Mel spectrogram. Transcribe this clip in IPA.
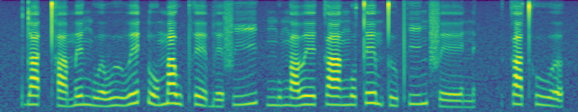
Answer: d aː˧ t̚ t̪ʰ a˩ m e˧ ŋ u˩ ə̯ ʋ ɯː˩ ʋ eː˧˥ t̚ ʋ o˩˧ m a˥˨ w pʰ eː˧˩ b e˩ f iː˧˥ | ŋ u˩˧ ŋ a˩˧ ʋ eː˧ k aː˧ ŋ o˧ t̪ eː˥˨ m t̪ ɯː˩˧ pʰ iː˧˥ ŋ f eː˩ n | k a˧ t̪ʰ u˧˩ ə̯

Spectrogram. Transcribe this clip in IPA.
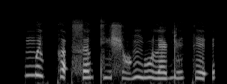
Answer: m ɘ˥˩ l kː ɐ˧ ʔ s ə˩˧˩ l tʲ e̤˧ ʃ ɔ̤˨˩˦ ŋ u˩˧˩ l ɛ˨˩˦ ɖ e̤˩˧˩ k e˨˩˦ ʔ

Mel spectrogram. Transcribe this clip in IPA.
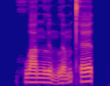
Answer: h w a˧ n l ɨ̰˧˨ m l ə̰˧˥ m t̪ʰ ɛ˦˥ t̚

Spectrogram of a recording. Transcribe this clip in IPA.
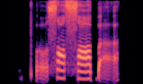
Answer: pʼ o̰ sˤ ɤ sˤ ɤ ɓ a̰

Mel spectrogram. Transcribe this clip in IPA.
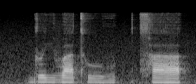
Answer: ɡ ɹ i v a tʰ u v | t͡sʰ a

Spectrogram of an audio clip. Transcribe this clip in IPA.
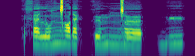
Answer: x æ l o ŋ͡ǀ ɑ ɾ æ kː ø m ʉ ŋ͡ǀ œ | b y

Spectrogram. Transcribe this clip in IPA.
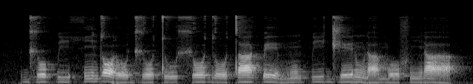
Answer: d͡ʒ o˧ k͡p i˧ h ĩ˦ d ɔ˦˨ ɾ o˧ d͡ʒ o˧ t u˧ ʃ o˦ d o˧ t a˦ k͡p e˦˨ m ũ˧ k͡p i˦ d͡ʒ e˦ ɾ ũ˦˨ ɾ a˨˦ m o˧ f ĩ˦ ɾ a˦˨

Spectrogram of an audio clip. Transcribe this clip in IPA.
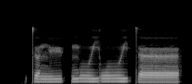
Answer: t̪ ɵ˨ n yː˨ p̚ m uː˧ j w uː˥ j t̪ œː˨

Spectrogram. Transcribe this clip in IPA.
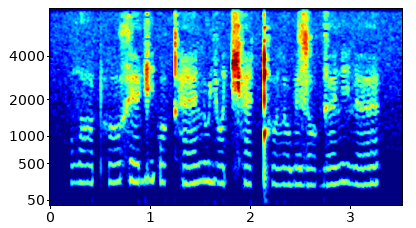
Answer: ðˤ ɛ pʰ ɔ x ɛ ɡ i ʔ ɔ kʰ æ l u j ɔ t͡ɕʰ æ ǃʰ ɔ l ɔ w ɛ z ɔ ɡ ɜ l i l ɜ

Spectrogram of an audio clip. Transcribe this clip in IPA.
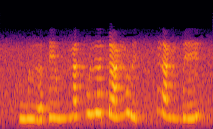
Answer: w ɨ˨˩˦ ə̯ ʔ e˧ w ŋ a˦˥ t̚ w ɨ˧ ə̯ ɗ a˧˥ ŋ v e˨˩ k ə˦˥ k̚ n a˧ ŋ ɓ e˧˥

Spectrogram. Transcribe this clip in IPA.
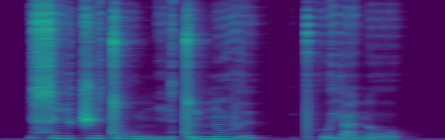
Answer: s iː˦ t͡ʃ i˦ t uː˦˨ ŋ iː˨ t ʊ˦ ɲ ũ˦ v ɪ˨ | pʰ ʊ˨ j a˦ n oː˦

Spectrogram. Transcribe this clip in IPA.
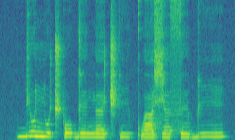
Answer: bʲ ʊ ɲ ʊ t͡ʃʼ o ɡ e ŋ ɛ t͡ʃʼ i kʷʼ a ɕ ɛ s ɪ b i

